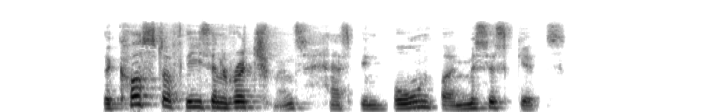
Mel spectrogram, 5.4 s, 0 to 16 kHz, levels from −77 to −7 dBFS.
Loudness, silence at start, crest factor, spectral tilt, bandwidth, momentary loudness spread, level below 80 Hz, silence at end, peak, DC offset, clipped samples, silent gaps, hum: -19 LUFS; 0.8 s; 20 dB; -5.5 dB/octave; 7.8 kHz; 14 LU; -60 dBFS; 1.15 s; -2 dBFS; under 0.1%; under 0.1%; none; none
